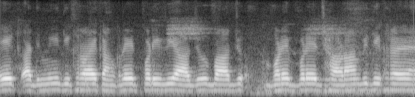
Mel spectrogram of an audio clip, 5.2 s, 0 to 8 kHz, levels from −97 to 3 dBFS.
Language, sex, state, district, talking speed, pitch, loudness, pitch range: Hindi, male, Haryana, Rohtak, 195 wpm, 145 Hz, -15 LUFS, 140-150 Hz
